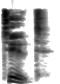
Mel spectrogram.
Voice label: "toot", us english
